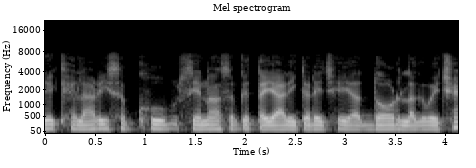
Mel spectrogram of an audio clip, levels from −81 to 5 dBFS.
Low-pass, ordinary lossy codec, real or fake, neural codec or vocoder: none; none; real; none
